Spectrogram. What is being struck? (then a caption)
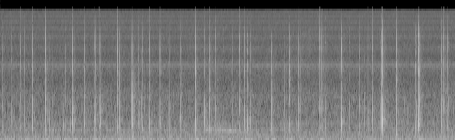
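Plastic cosmetics bag. Long nails tap and trace over a small red polka-dot glossy plastic cosmetics bag with a paper price tag. Dozens of sharp, bright clicks fall in quick, irregular succession, with faint scratchy tracing and a low hiss between them.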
